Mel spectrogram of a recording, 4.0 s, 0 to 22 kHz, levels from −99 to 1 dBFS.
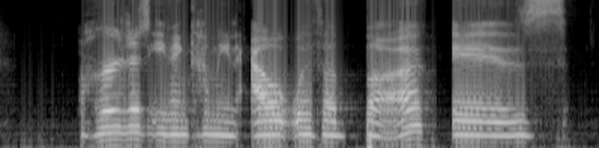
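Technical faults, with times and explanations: Throughout, planar audio read as interleaved: the speech carries a robotic buzz at about 172 Hz, with no clear octave jump. Each short stretch, about 5.8 ms, which fits 256-sample blocks, has its left samples stored first and its right samples after, but it's being read as alternating pairs. So every block plays twice at double speed, left then right. Because the blocks are so short, you hear the block rate as a buzz rather than a pitch shift.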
